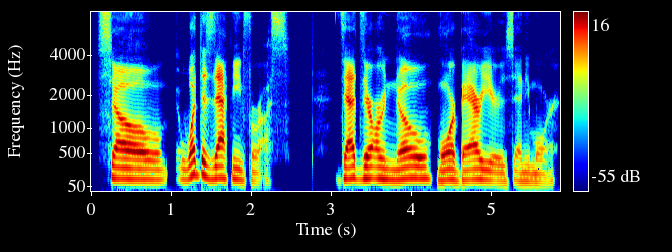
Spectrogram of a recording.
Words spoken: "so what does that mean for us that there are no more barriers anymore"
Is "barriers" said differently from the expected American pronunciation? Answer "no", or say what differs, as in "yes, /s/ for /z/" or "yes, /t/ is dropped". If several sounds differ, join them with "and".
no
